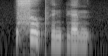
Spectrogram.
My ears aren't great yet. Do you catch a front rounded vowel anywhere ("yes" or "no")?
yes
